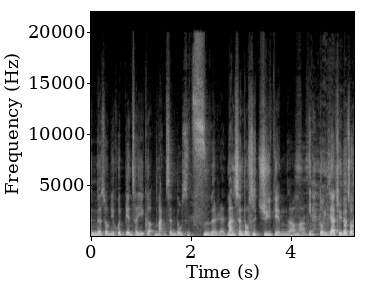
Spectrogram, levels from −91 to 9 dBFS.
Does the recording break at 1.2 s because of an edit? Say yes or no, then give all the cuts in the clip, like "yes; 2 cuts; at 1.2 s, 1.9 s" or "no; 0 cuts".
no; 2 cuts; at 2.6 s, 4.2 s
